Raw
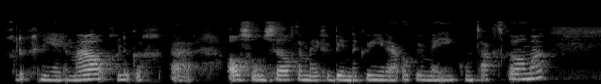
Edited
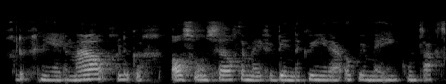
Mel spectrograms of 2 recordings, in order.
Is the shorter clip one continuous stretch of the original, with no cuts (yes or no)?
no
